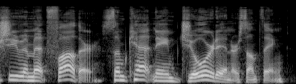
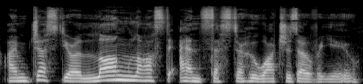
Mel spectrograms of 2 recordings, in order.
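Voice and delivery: put-on English accent. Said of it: "With this stupid accent".

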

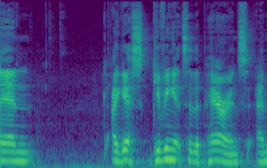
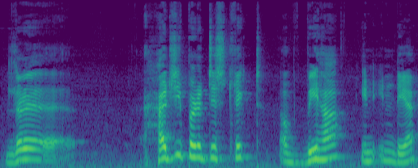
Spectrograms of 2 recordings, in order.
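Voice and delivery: Indian accent; 3 semitones higher than usual. Shown as a demonstration. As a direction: place names in an Indian accent. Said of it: "say that in a Indian accent".

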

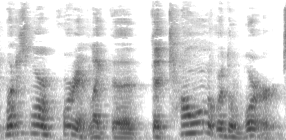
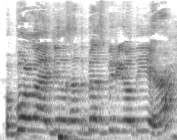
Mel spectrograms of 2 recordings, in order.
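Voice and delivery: higher, faster, cocky put-on voice; brash mock interruption; 11 semitones higher, faster than usual. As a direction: barge in like a showman stealing the mic. Meme impression, playful interruption.

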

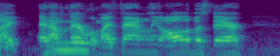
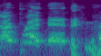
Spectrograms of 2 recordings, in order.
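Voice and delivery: much higher, softer, slowed teary wail with a laugh; mock crying; 8 dB quieter, much slower than usual. Girlfriend finally admits the pregnancy, in mock tearful high voice. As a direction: imitate her breaking down, half laughing. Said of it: "She's like crying".

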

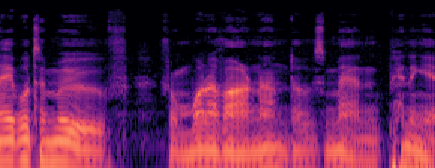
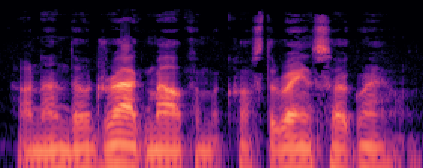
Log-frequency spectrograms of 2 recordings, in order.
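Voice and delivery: usual speaking voice

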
